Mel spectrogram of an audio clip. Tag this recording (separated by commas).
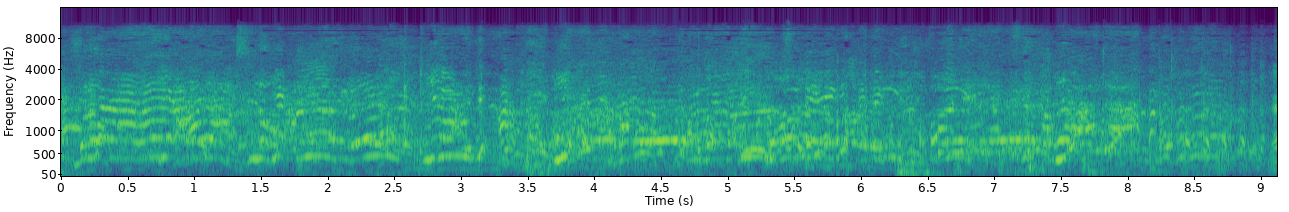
Speech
